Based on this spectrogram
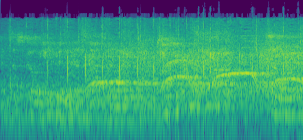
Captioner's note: cheering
